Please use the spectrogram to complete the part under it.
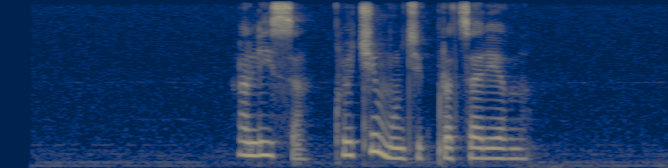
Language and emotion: Russian, neutral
